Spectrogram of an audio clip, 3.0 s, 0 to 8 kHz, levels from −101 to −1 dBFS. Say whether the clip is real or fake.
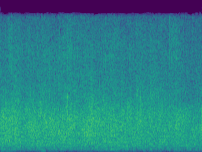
real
